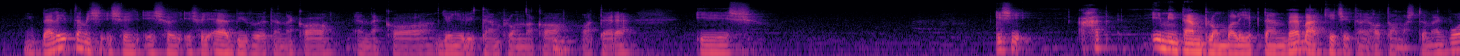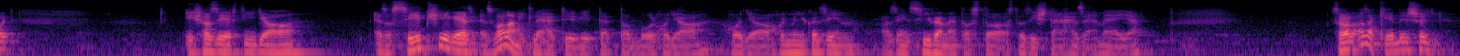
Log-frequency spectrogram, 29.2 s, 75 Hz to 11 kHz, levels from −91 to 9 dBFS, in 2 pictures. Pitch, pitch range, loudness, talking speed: 100 Hz, 90-110 Hz, -33 LUFS, 140 wpm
